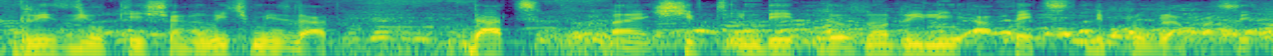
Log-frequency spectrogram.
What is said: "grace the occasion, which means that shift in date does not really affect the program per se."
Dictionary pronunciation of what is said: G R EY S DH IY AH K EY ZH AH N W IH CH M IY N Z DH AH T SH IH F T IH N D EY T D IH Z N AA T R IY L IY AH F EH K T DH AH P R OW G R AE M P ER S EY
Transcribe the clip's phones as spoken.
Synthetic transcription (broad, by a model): G R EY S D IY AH K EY SH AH N W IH CH M IY N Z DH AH T SH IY F T IH N D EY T D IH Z N AA T R IY L IY AH F EH K T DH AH P R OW G R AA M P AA S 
